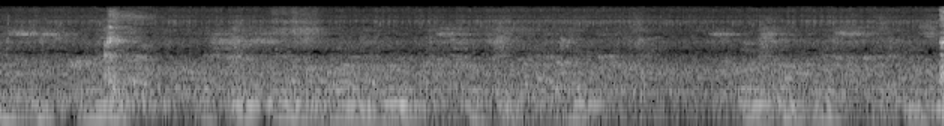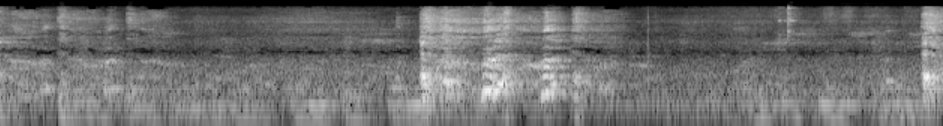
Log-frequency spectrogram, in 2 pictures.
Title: Girl coughing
